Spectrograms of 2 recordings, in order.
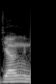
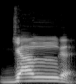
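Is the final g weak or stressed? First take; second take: weak; stressed. First: The final g is weak and unstressed. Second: The final g is pressed with force. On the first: The speaker calls it wrong. "जंग नहीं कहना, वो ज़ोर ही नहीं रहेगा" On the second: The speaker calls it right. "गाफ पर ज़ोर देकर"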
